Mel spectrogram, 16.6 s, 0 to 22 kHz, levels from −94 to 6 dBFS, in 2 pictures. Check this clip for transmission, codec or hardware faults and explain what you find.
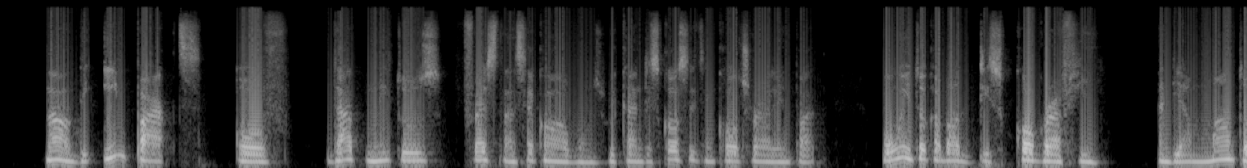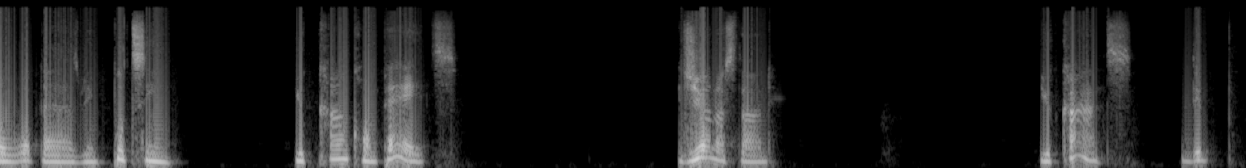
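One fault runs through the whole speech clip.

Block size mismatch (truncated), from start to finish: an upstream stage writes longer blocks than the next stage reads, so the tail of every block is discarded. This leaves a buzz at about 109 Hz, the block rate, and the speech runs 1.09 times too fast while keeping its timbre.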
